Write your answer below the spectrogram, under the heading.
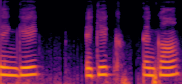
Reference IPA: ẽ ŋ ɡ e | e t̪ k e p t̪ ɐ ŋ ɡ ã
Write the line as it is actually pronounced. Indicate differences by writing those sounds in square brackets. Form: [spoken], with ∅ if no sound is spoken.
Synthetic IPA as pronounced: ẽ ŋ ɡ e | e [∅] k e [k] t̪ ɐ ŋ [k] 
